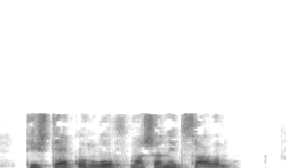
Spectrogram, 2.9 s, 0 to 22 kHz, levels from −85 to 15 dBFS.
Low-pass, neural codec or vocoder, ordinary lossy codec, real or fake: 7.2 kHz; codec, 24 kHz, 3 kbps, HILCodec; MP3, 32 kbps; fake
